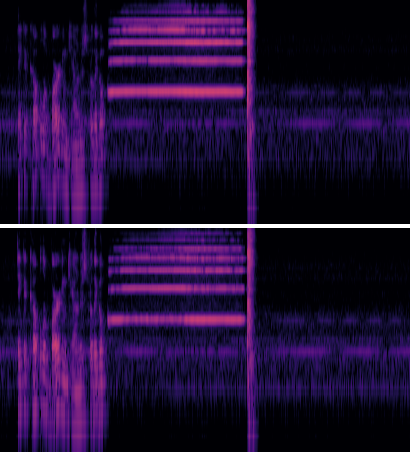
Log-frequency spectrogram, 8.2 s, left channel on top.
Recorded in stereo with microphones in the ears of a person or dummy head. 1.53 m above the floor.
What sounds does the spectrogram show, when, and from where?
0.3 s a man speaking: 65° right (ahead or behind), 1.2 m
2.1 s a trumpet: 5° left (ahead or behind), 1.2 m
5.0 s breaking glass: 35° left (ahead or behind), 1.2 m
